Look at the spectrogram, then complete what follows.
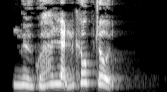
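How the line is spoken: Trembling. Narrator (Vietnamese): run rẩy nói

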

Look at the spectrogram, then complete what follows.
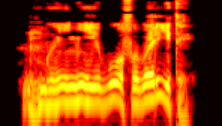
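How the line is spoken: Laughing. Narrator (Russian): рассмеялся Дональд

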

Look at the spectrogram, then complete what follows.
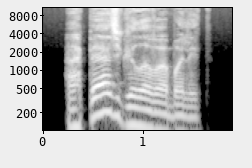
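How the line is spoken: Soft question. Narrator (Russian): мягко спросил он

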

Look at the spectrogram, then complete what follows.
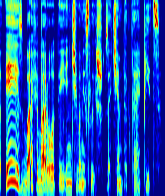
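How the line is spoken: Laughing speech. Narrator (Russian): Она смеялась, говорила

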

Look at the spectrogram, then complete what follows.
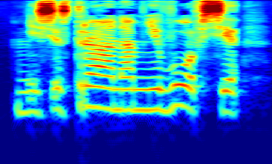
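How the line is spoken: Yelling. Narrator (Russian): заорал Аун

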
